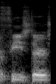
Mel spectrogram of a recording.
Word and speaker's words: Pfister: Again, Pfister, Silent P coming in, helping me out.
